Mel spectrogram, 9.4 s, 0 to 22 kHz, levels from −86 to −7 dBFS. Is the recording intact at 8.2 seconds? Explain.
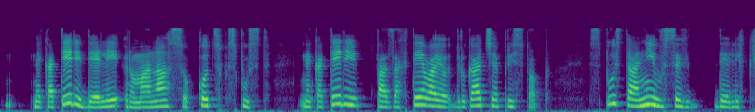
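No. At 8.18 s there is concealed Bluetooth headset packet loss. About 7.5 ms of audio went missing, which fits a single lost packet. The receiver patched the gap by repeating the closest-matching piece of the preceding waveform. Heard through the mSBC link, this brief patch is nearly inaudible.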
